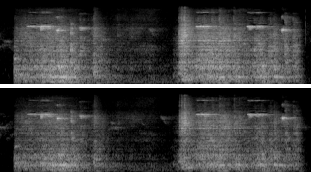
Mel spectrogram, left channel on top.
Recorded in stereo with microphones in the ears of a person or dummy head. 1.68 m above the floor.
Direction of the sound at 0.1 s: 15° left (ahead or behind).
